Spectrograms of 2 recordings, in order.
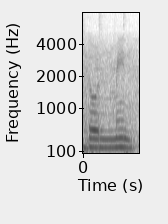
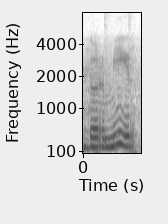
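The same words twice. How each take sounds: Both takes have the same delivery.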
